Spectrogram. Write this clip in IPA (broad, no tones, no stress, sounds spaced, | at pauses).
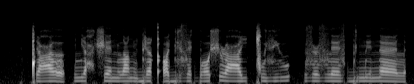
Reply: ǃ ɪ ʕ ʌ | l i ħ ʃ ɛ n l ɑ n ɡ͡b i qʼ ɑ bʲ ɔ z ɛ ɡ͡b ɔ ʃ ə˞ ʕ i ǀ u vʲ u | z ə˞ z l ɛ z ɡ͡b ɪ ŋ͡m ɪ n æ l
